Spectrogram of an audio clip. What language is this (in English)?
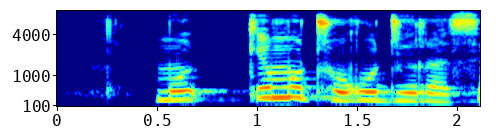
Northern Sotho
